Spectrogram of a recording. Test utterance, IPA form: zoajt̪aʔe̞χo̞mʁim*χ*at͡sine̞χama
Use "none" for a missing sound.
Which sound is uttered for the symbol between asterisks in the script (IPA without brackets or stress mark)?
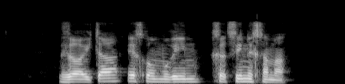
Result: χ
